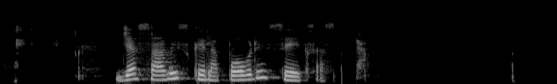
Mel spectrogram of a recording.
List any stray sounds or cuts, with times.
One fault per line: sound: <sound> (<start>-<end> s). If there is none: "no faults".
sound: dropout (3.4-3.6 s)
